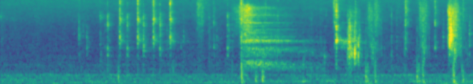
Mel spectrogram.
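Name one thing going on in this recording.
Short crunching taps repeat as blocks are dug out in a video game.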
